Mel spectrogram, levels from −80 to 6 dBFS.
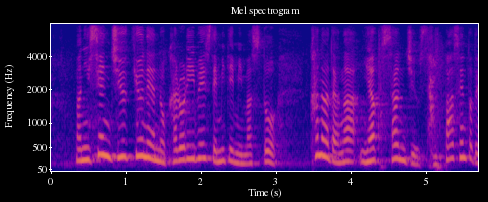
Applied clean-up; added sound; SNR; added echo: none; none; none; none.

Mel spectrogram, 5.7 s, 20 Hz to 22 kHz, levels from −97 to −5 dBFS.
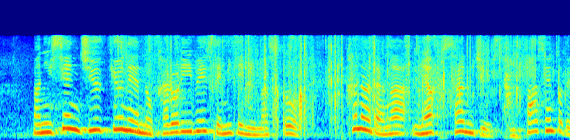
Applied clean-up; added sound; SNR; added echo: none; Crumpling, crinkling; 12 dB; none.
